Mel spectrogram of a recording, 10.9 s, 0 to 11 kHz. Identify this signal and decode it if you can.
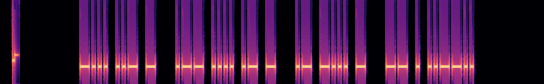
Morse code, heard as a keyed tone, about 20 wpm, 700 Hz. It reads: BUT WHAT ABT ME?
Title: Sentences from Top 200 Words and Abbreviations 20wpm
